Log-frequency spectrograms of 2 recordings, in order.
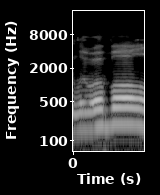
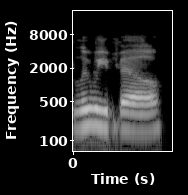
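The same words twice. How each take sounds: First: The name is slurred together and not clearly enunciated. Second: The name is said with every part clearly pronounced. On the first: The speaker is a local. "locals will say Louisville, like this really weird, um, you know, not well pronounced or enunciated version of the name" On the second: The speaker is not from the town. "it's supposed to be Louisville, which is, I think, what most um, people say if they're not from the town"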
